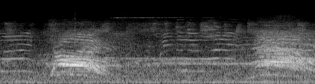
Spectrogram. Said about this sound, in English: There was a moment of just a second of stunned silence, and then it was a rejoicing and tears, and the shout was, Roe's overturned.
